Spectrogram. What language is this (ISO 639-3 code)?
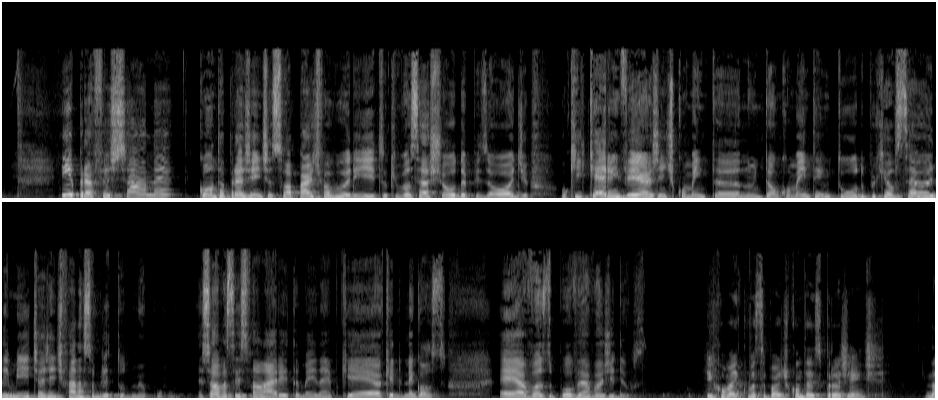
por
